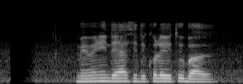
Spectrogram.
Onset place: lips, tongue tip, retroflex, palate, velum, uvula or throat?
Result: lips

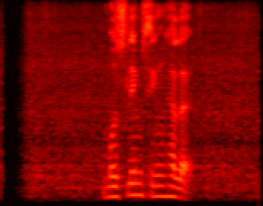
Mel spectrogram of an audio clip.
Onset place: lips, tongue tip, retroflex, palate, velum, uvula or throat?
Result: lips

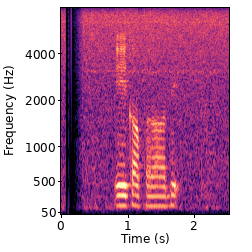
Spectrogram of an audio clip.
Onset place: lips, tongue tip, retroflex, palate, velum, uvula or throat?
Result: velum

